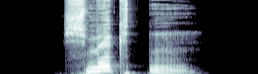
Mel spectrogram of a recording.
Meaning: inflection of schmücken: 1. first/third-person plural preterite 2. first/third-person plural subjunctive II
- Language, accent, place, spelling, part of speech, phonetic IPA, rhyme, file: German, Germany, Berlin, schmückten, verb, [ˈʃmʏktn̩], -ʏktn̩, De-schmückten.ogg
